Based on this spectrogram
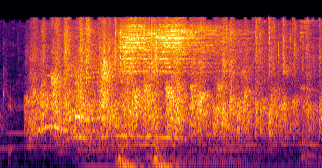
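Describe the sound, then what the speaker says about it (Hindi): Applause from a live audience at a weekend show, a broad steady wash of clapping running throughout with music underneath and a louder swell of low thumps near the middle. "तालियां।"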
